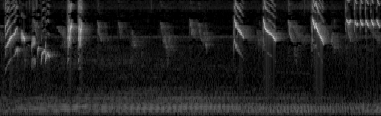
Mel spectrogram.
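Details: Oriental white-eye training recording with 'wit wit' calls, meant to prompt other white-eyes to sing. Sparse, high, sharp chirps and quick down-slurred notes come in short bursts separated by pauses, over a faint low hum.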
